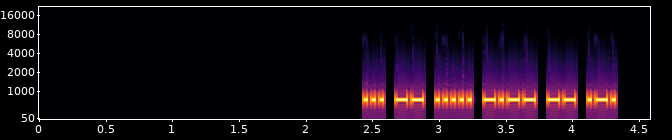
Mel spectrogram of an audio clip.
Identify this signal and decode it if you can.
Morse code, heard as a keyed tone, about 40 wpm, 700 Hz. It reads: SM5YMR
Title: DXCC-100 Call Signs - 6 Characters - Repeated 3x - 40wpm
